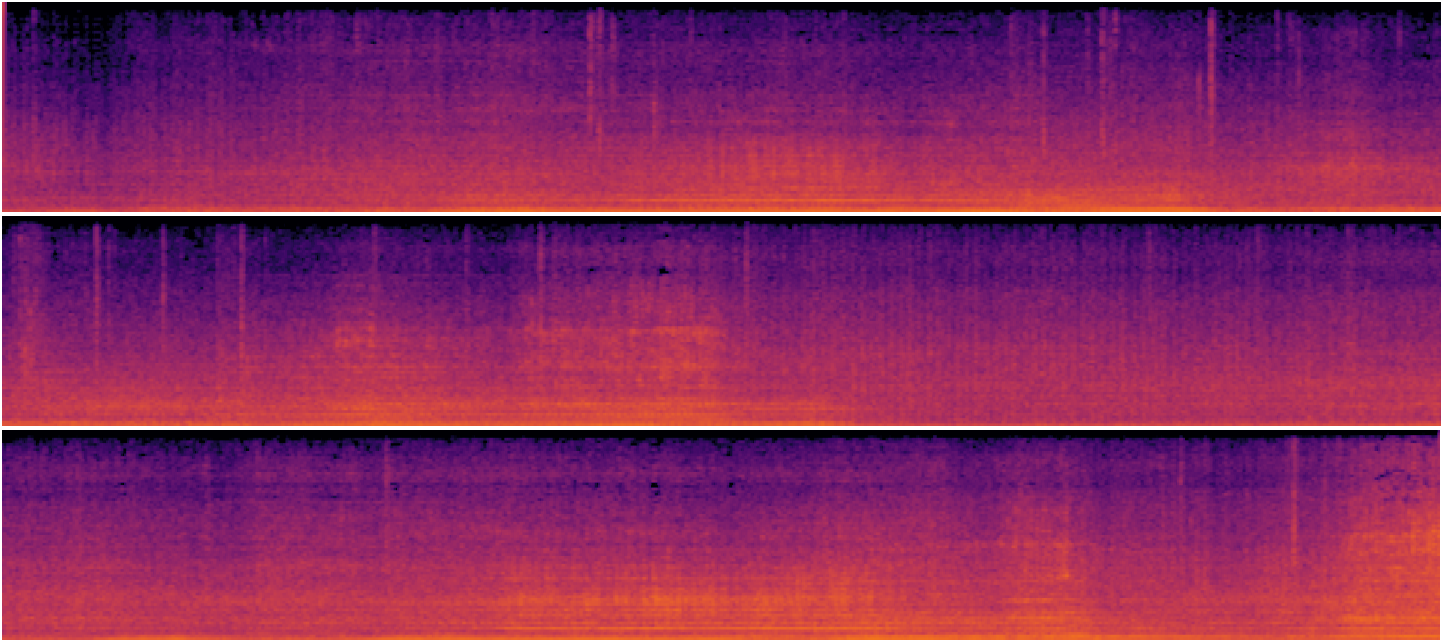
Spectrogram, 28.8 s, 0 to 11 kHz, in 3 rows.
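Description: A BMW M240i's turbocharged straight-six engine under load on a track, its pitch climbing in three long pulls and dropping back between them, over steady road and wind noise.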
